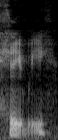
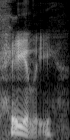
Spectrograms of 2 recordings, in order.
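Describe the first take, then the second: First: The name is said with a W sound. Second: The name is said with an L sound. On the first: The speaker calls it wrong. "has a way of mispronouncing my name" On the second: The speaker calls it right. "It's Haley"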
